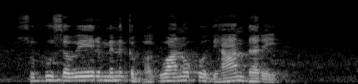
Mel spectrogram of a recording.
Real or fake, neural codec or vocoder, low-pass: fake; vocoder, 24 kHz, 100 mel bands, Vocos; 10.8 kHz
